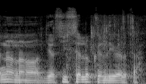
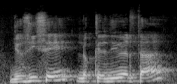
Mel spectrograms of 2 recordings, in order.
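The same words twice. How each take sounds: First: Lower, firmer voice for the other man; third know-it-all, lower. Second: First know-it-all. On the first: Another person insists on freedom, lower and firm. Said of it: "Y el otro dice". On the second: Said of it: "dice otra persona por ahí". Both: Retold or imitated.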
